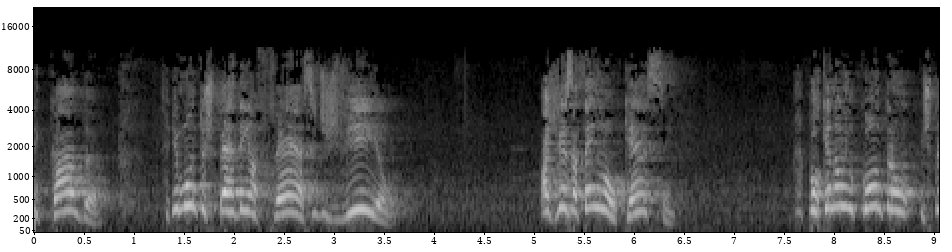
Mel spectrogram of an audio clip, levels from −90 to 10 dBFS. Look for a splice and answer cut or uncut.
uncut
